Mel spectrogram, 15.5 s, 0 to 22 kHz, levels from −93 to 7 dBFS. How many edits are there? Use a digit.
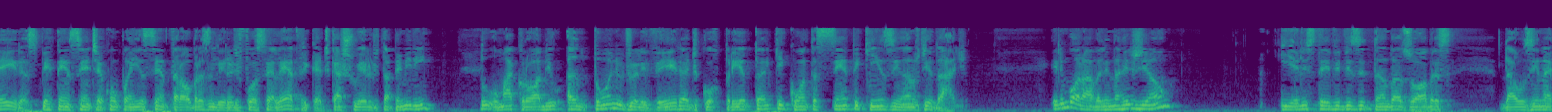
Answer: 1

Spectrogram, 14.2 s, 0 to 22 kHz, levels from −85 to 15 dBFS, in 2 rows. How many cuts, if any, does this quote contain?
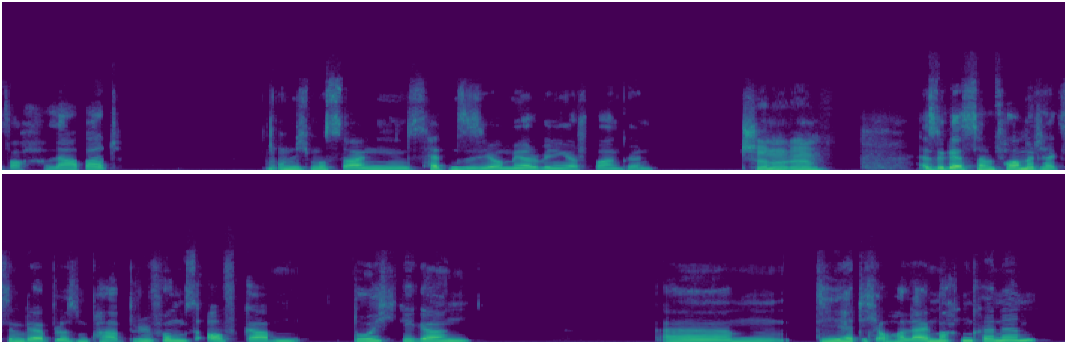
0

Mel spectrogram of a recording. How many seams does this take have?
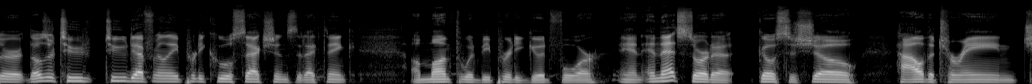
1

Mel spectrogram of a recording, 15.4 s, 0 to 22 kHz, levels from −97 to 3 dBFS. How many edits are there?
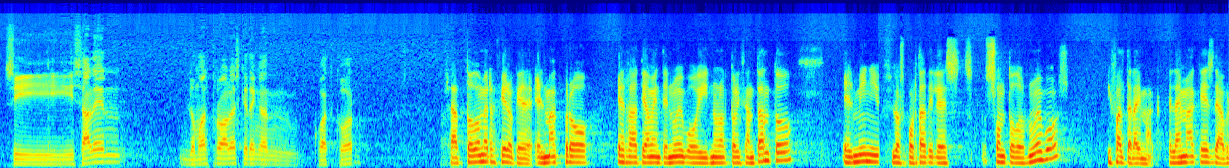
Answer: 2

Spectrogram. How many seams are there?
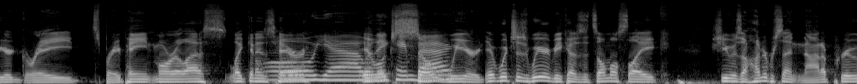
1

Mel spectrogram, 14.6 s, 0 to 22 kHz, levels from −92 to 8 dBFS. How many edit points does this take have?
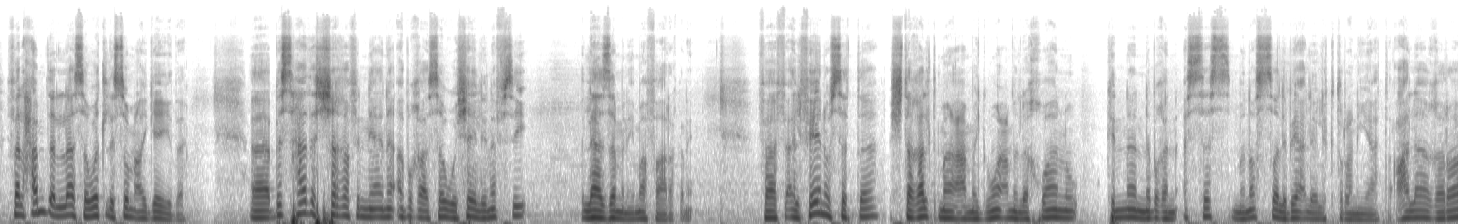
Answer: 1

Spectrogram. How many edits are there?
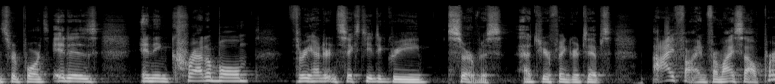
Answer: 1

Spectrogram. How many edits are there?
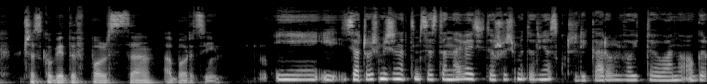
2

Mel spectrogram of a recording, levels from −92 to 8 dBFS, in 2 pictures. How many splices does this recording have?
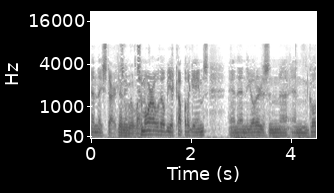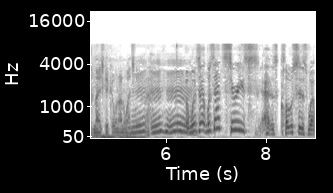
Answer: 0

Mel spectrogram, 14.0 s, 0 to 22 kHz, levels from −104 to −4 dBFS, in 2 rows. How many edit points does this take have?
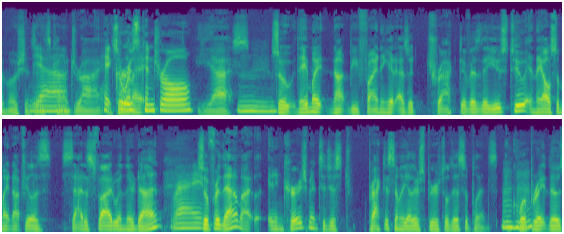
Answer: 0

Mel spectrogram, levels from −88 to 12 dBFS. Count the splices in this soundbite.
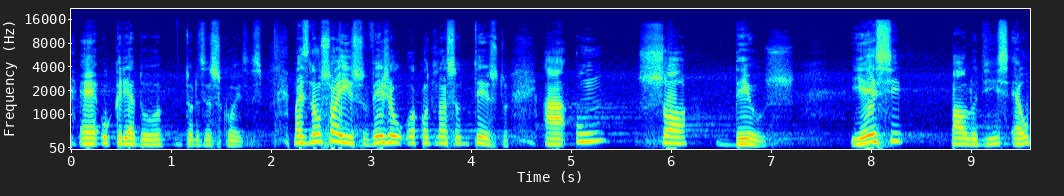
1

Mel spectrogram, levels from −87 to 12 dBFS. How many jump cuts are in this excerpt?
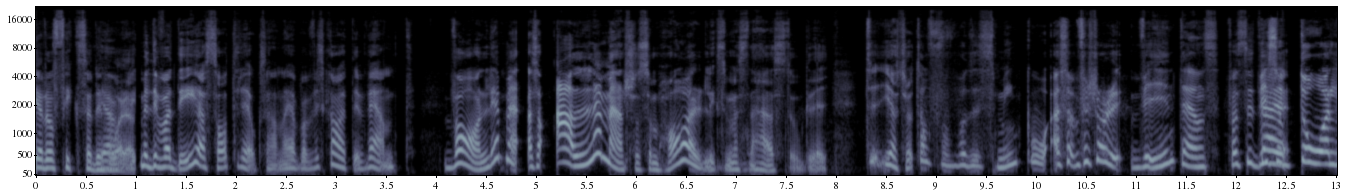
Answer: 1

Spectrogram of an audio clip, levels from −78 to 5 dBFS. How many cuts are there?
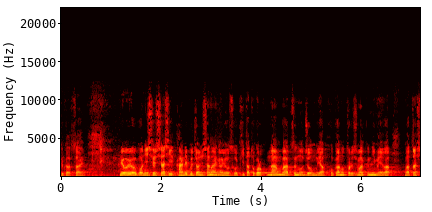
0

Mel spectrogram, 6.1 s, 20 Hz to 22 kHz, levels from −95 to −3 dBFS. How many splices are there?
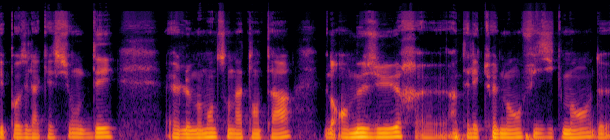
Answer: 1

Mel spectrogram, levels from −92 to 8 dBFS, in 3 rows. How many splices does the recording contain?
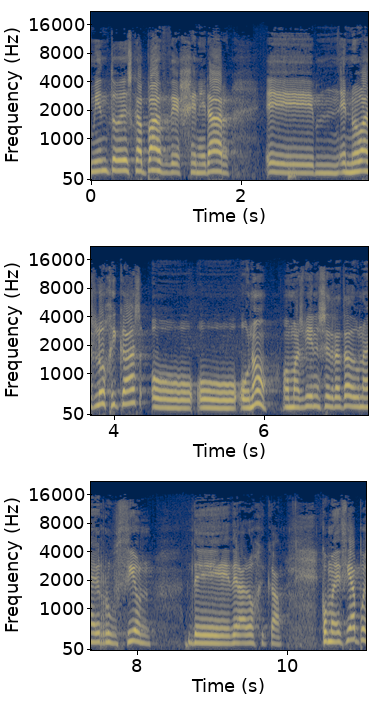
0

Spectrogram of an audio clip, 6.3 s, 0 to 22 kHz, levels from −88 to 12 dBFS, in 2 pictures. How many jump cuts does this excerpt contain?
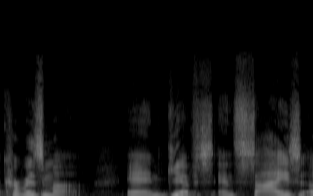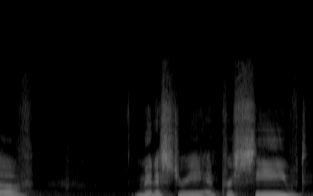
0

